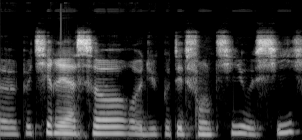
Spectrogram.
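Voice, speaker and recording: The speech shows ordinary pitch variation against a quiet background. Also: woman. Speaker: yarn shop owner presenting new stock. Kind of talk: casual product presentation video. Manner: hesitant, many filler sounds.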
